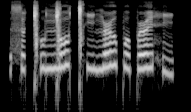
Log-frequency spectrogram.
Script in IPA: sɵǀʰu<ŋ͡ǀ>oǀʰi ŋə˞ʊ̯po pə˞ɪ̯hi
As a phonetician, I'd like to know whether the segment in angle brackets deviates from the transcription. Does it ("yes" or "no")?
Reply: no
